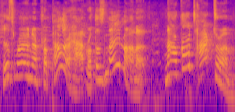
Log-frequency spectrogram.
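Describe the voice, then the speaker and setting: Someone puts on a character voice and speaks at a fairly quick pace against clear background noise. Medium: audio drama. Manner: scheming, persuasive.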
